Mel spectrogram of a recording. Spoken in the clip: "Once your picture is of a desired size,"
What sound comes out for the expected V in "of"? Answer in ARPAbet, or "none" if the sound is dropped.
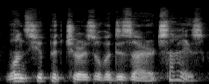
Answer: V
